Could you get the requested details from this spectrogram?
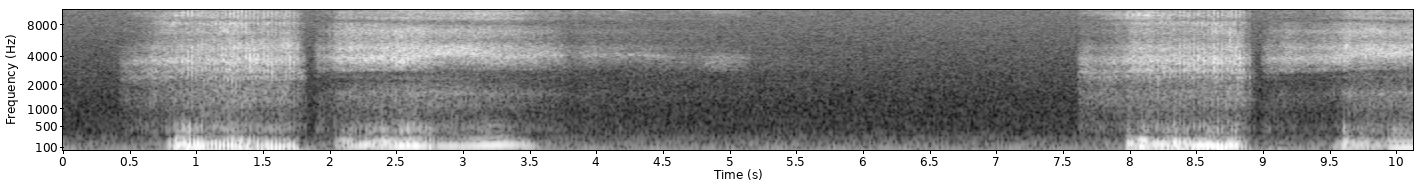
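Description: Paired grunting snores, a harsh in-breath and a rumbling out-breath, separated by a long quiet pause; a pig snoring in sleep.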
